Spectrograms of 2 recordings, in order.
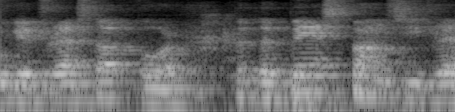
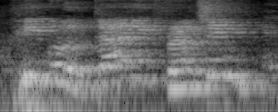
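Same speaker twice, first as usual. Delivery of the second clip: outraged disbelief; 10 semitones higher than usual. Real, not acted. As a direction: warn her, half laughing. Outraged warning to audience.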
